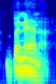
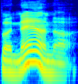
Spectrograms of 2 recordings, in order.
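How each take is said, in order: First: The middle syllable gets only slight extra emphasis. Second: The middle syllable is stressed far too strongly. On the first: The speaker calls it right. "it's just banana" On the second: The speaker calls it wrong. "you don't want to overemphasize it. So it's not banana"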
